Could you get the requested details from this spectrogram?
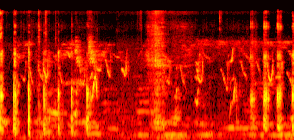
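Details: Farm-kept grey francolin chicks, called teetar, calling for their mother: quick high chirps and short rising and falling peeps, densely repeated, with clicks and rustling handling noise throughout.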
